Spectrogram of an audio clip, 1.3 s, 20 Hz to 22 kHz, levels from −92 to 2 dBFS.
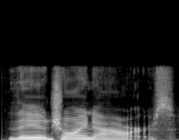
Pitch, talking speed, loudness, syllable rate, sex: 225 Hz, 135 wpm, -16 LUFS, 3.3 syllables/s, female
